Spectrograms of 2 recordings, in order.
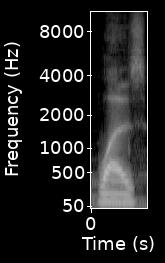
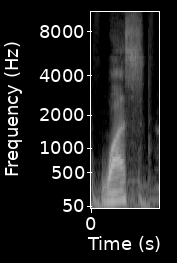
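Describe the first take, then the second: First: The vowel is a short central 'uh' sound. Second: The vowel is an open Spanish 'ah' sound. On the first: The speaker calls it right. "It should be was and bus" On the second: The speaker calls it wrong. "You can see that it happens with was too"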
